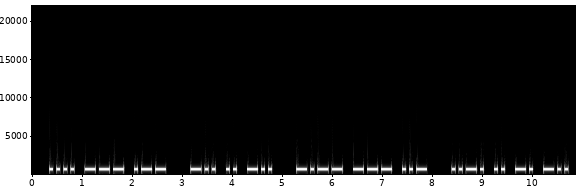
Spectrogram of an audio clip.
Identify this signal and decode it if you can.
Morse code, heard as a keyed tone, about 17 wpm, 700 Hz. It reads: HOW DID YOU FIND
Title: Sentences from Top 1000 Words - Review Part 5 - 17wpm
